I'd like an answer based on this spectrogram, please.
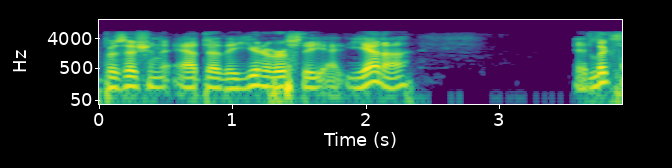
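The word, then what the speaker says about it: Jena: taking on the position at the University at yenna it looks like it's Jenna in English but it's a it's pronounced yenna I mispronounced that last time but prior to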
